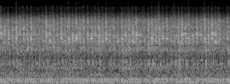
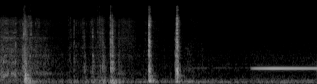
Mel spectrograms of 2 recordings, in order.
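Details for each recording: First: Chevrolet Malibu with P0016/P0017 cam/crank correlation codes, running on a cold, snowy day. Rough, ragged, unhappy idle that sounds worse outside by the engine. Jumped timing chain. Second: Chevrolet Malibu that stumbled, sputtered and stalled while driving and then cranked without starting, with a weak battery: a steady whir at key-on for a couple of seconds as the fuel pump primes, suggesting fuel may not be the issue. Normal fuel pump prime.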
